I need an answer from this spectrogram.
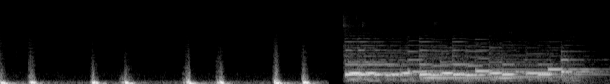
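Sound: heartbeat sound effect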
